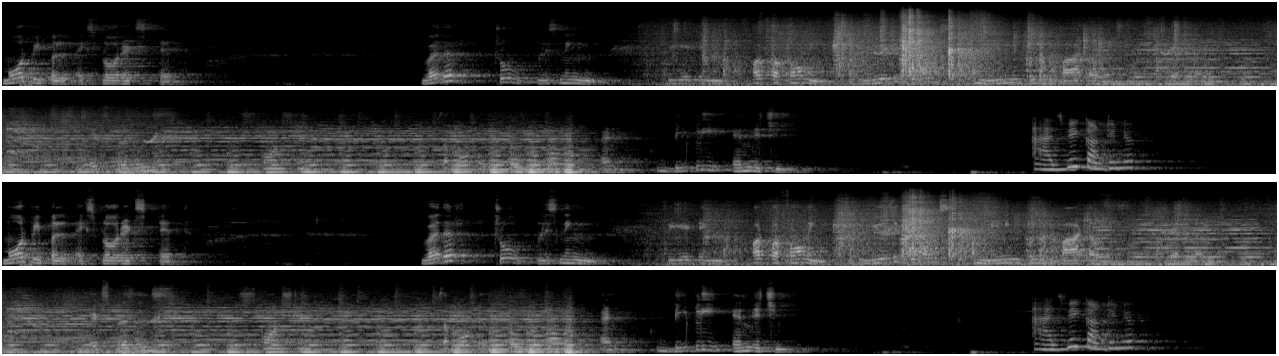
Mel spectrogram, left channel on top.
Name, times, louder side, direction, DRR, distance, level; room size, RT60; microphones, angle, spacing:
voice 1, 0.0-1.8 4.2-6.0 6.6-8.3 8.6-11.1 11.7-12.1 13.6-14.5 15.0-15.9 17.1-17.7 18.7-19.0 19.3-20.7, right 2 dB, 50° right, 7 dB, 1.1 m, -33 dB
sound 1, 6.2-14.5, left 2 dB, 75° left, 6.5 m, -31 dB
sound 2, 10.9-18.5, right 1 dB, 20° right, 0.9 m, -29 dB
voice 2, 23.0-24.1, left 1 dB, 15° left, 7 dB, 0.7 m, -33 dB
20.5 x 16.5 x 3.5 m, 1.4 s
head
